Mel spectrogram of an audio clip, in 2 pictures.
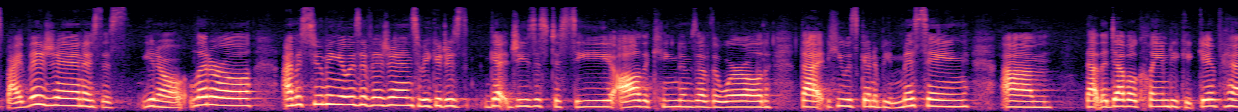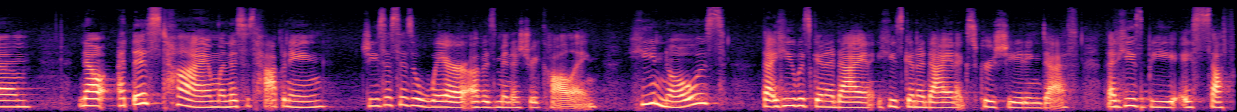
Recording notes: This Lenten message was preached at CityChurch in Iowa City on March 1, 2020.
